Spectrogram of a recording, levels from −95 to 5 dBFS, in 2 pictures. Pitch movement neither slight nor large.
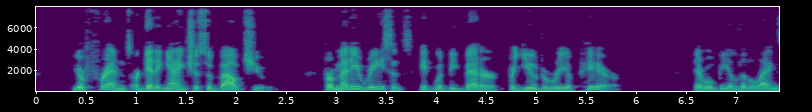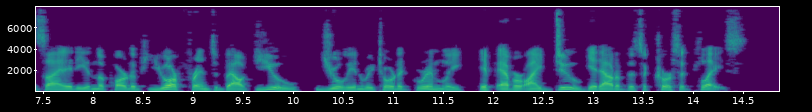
Yes: average, 4.6 semitones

